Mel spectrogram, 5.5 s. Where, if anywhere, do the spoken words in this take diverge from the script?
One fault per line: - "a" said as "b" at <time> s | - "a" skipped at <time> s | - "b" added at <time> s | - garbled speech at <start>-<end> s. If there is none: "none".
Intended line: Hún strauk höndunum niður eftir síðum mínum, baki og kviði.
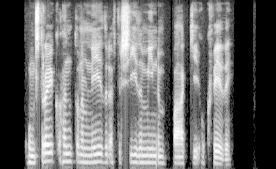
none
